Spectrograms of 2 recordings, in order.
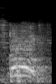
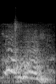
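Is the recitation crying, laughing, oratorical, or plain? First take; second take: oratorical; crying. First: It is recited in a grand, oratorical way. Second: It is recited in a weeping, tearful way. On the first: "সেরকম রাজনীতিক style" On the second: "তিনি একটু বেশি কান্নাকাটি করেন"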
